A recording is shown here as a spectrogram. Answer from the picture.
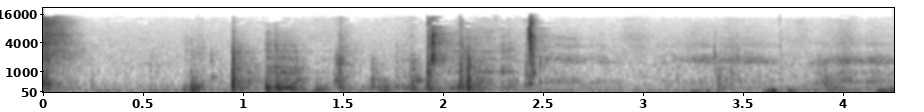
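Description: A short rustle, then a scatter of small sharp clicks and light knocks as the push-button switch of a plug-in wall sconce is pressed and the lamp switches on.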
